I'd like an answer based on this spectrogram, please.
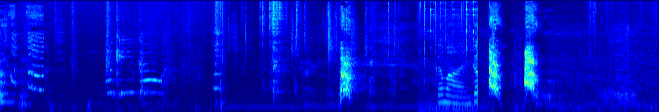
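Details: Basset Hound puppy, eight weeks old, giving high wavering whines and short yelping cries in scattered bursts, with a person talking and coaxing it between calls.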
